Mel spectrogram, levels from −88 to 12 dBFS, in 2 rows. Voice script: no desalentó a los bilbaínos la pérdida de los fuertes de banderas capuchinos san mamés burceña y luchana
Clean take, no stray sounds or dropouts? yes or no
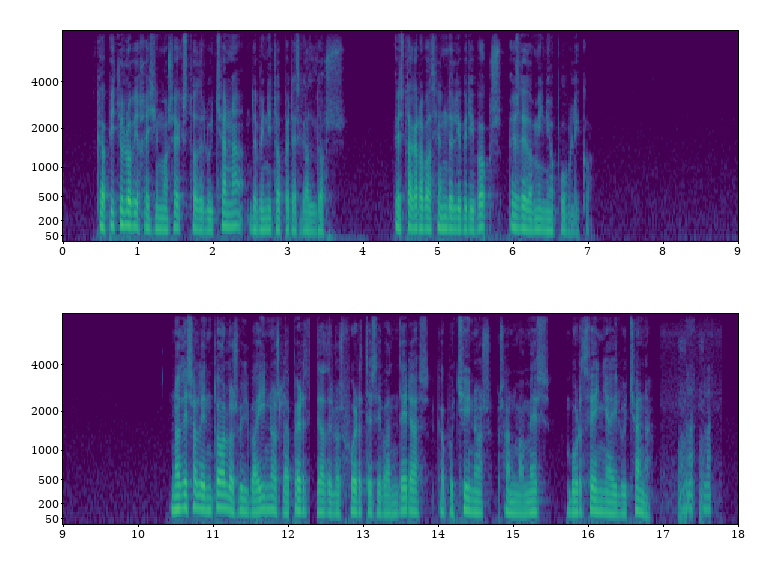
no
